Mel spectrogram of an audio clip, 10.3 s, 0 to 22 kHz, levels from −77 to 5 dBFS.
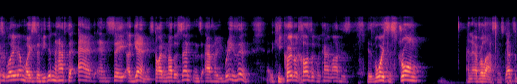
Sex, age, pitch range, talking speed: male, 30-49, 145-195 Hz, 145 wpm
